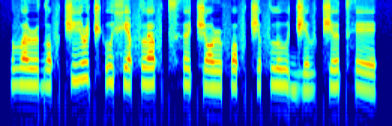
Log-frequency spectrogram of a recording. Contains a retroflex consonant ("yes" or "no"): no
